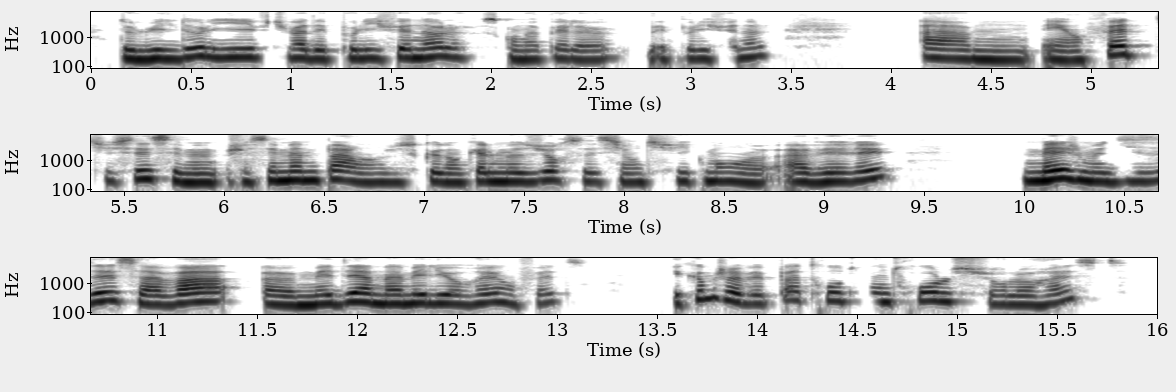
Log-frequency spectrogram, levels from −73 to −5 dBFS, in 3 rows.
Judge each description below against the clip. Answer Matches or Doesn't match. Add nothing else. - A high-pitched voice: Matches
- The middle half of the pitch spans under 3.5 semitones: Matches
